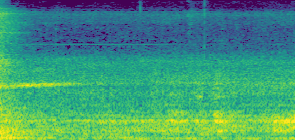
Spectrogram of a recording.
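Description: A metro train in Kuala Lumpur rumbles close by in a steady, continuous roar, with a faint high whine from the wheels and no speech.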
